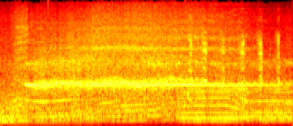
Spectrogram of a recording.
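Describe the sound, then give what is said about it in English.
A Corvette sports car engine revs hard in Wilmington while its tires squeal in a long, high screech, loud, with the motor's roar rising and falling underneath and no voices. “He's posted videos where he's revving the engine of his Corvette in Wilmington.”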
